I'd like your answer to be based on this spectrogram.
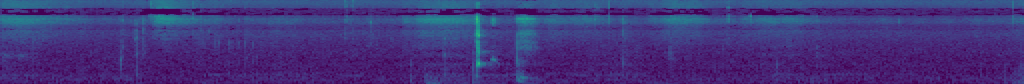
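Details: Hiccups in a one-week-old baby: two sharp, brief hiccup sounds close together in a quiet room.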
